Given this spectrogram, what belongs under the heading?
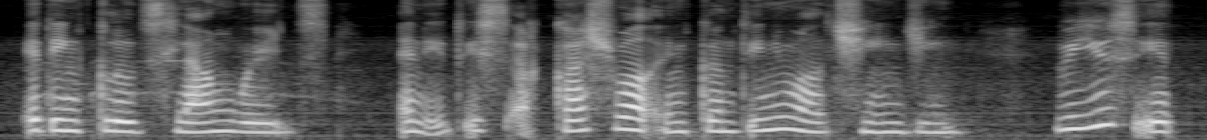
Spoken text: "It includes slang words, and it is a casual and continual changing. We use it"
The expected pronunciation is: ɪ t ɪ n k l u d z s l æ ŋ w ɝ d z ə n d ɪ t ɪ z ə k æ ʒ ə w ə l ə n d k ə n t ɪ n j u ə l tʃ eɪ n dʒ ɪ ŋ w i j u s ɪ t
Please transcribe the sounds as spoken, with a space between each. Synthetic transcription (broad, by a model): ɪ t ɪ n k l u d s l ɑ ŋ w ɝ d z ə n d ɪ t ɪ s ə k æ ʃ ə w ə l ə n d k ə n t ɪ n j u ə l tʃ eɪ n dʒ ɪ ŋ w i j u s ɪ t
